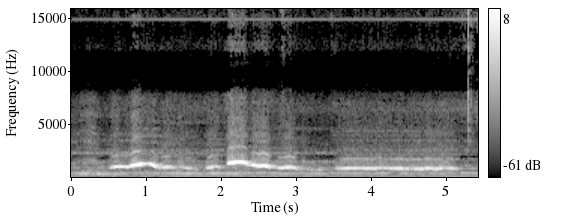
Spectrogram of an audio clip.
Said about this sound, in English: Not terrible. It's a pretty good whistle.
